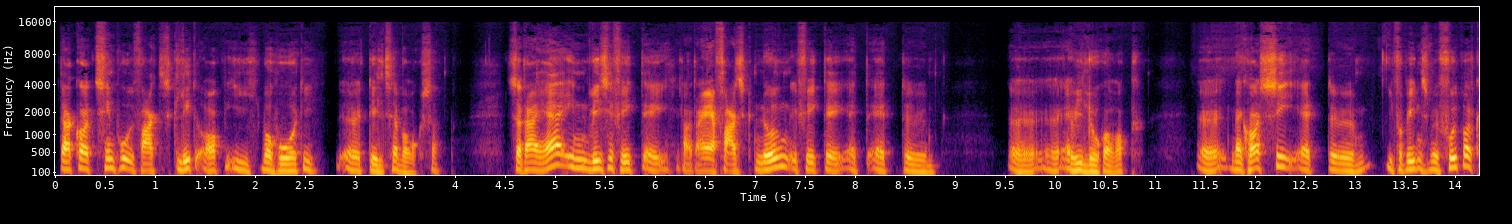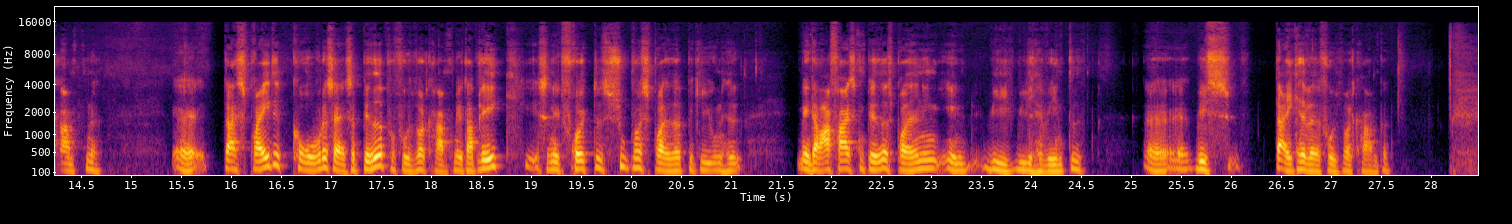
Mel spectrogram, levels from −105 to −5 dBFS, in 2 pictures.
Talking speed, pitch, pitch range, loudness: 160 wpm, 140 Hz, 125-155 Hz, -22 LUFS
